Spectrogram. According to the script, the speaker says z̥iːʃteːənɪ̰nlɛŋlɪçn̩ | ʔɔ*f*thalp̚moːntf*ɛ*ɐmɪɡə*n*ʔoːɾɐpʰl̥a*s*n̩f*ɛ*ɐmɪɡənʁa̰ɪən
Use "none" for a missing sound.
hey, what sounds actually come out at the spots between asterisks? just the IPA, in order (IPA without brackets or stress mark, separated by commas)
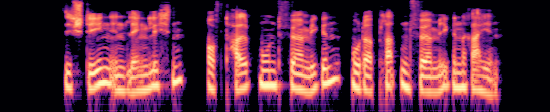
f, œ, n, t, œ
